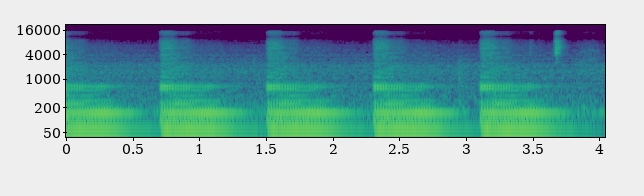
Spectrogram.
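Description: The distorted tail layer of a hardstyle kick drum, looped in a DAW: five hits about 0.8 s apart. Each is a long, pitched, crunchy low tone that fades before the next.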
